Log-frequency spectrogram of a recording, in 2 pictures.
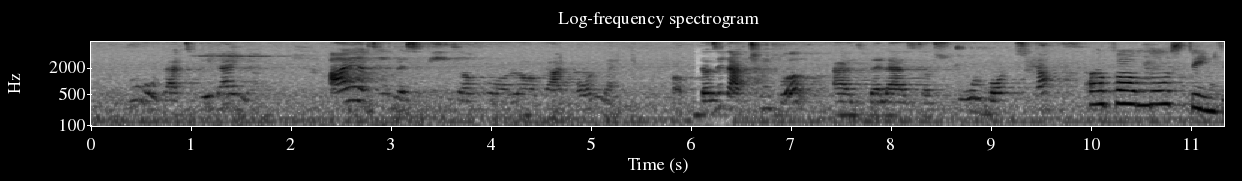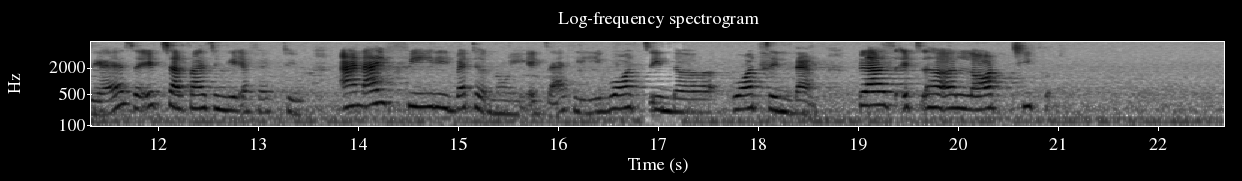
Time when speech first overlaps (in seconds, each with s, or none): none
